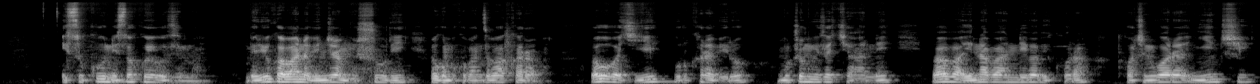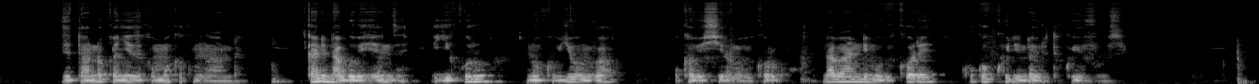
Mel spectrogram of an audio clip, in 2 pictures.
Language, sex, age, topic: Kinyarwanda, male, 18-24, education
